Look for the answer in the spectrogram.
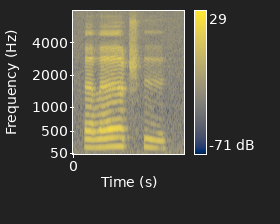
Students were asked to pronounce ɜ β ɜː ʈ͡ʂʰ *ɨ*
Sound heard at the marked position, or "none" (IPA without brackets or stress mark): ɨ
